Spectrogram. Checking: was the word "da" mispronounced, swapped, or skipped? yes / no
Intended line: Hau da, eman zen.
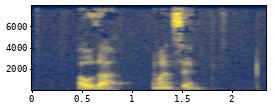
no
